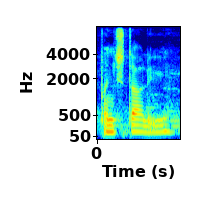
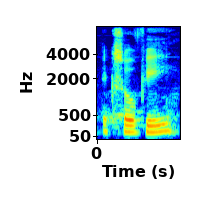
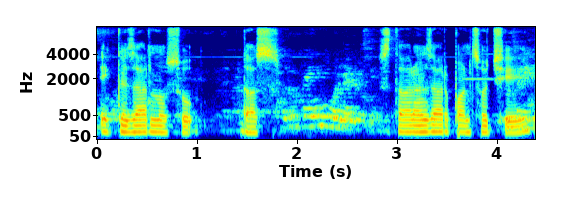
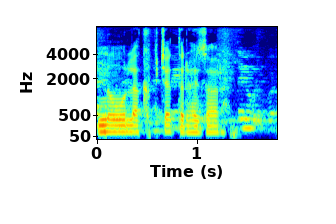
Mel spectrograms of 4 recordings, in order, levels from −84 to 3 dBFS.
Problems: constant background noise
